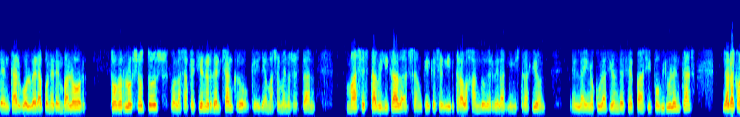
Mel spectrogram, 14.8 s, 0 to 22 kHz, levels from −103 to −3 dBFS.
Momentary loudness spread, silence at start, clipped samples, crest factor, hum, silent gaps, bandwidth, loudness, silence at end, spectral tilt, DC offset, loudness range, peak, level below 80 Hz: 12 LU; 0 s; under 0.1%; 20 dB; none; 1.78-1.87 s, 2.91-2.95 s, 6.66-6.84 s, 10.94-11.00 s, 11.23-11.35 s, 12.68-12.73 s, 14.29-14.39 s; 4.1 kHz; -34 LUFS; 0 s; -1.5 dB/octave; under 0.1%; 5 LU; -16 dBFS; under -90 dBFS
